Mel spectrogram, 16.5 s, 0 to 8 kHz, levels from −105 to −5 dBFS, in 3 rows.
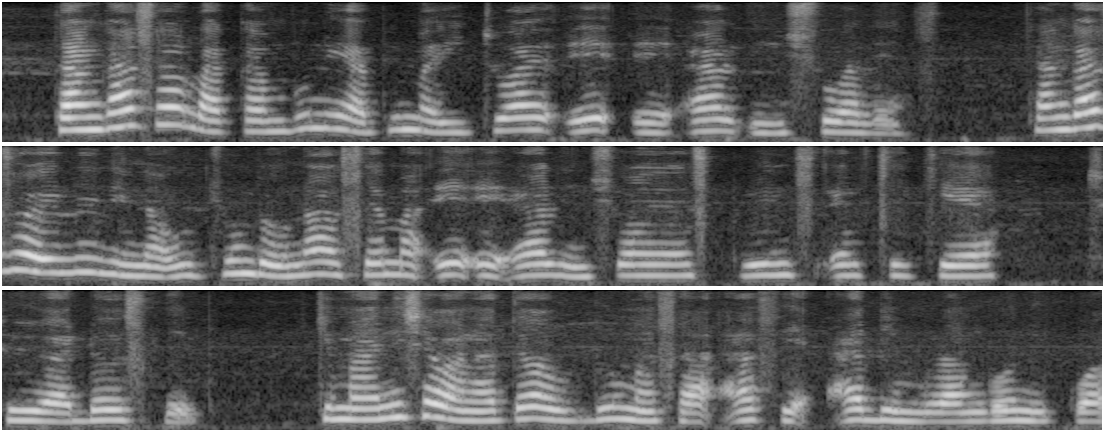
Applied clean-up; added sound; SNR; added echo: none; none; none; none.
